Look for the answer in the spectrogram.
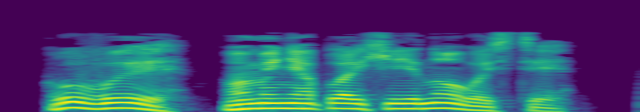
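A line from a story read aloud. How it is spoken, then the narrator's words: Sighing. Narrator (Russian): вздохнул я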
